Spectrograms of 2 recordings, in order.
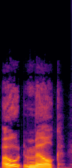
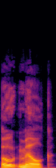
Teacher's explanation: oat milk with the emphasis on the second word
